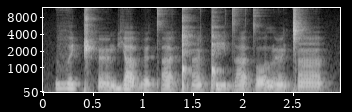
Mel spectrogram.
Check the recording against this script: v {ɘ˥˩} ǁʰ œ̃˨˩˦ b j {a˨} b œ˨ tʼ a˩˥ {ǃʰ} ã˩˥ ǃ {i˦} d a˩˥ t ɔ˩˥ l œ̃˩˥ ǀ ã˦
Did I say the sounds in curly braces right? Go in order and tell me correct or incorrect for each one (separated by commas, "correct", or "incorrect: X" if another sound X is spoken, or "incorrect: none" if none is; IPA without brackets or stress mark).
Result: correct, incorrect: a˥˩, correct, correct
